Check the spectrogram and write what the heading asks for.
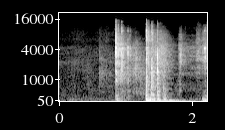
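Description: A sharp snip about a second in as wire cutters cut the wire off a non-reusable push-in connector, followed by a thunk and brief clatter as the tool and parts are set down on a workbench.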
